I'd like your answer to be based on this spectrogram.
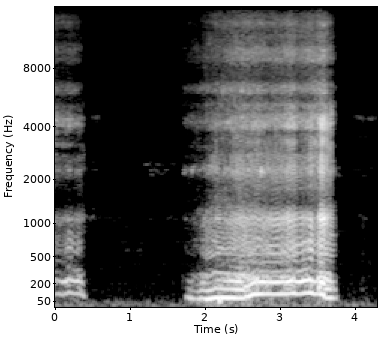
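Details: Low, soft, rhythmic rumbling snoring during deep sleep, presented as a sleep-ambience sound effect; snoring.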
